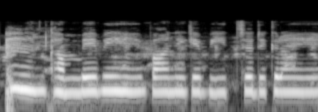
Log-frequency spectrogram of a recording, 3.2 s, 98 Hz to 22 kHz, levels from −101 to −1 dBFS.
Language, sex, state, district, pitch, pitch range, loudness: Hindi, female, Madhya Pradesh, Bhopal, 265 Hz, 260-270 Hz, -16 LUFS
